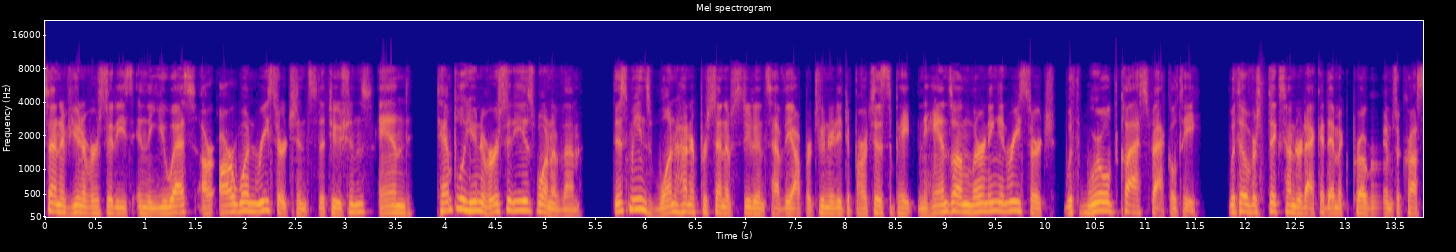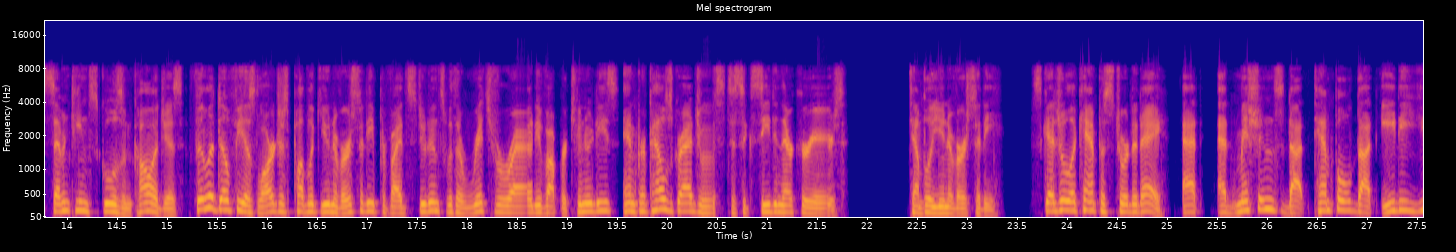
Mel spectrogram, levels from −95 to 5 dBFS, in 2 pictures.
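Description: The speech clip has five bursts of packet loss, at 12.13, 13.27, 18.49, 20.36 and 21.49 s. At each one about 60 ms of audio is lost. The receiver covers the gap by extending the last sound for roughly 95 to 107 ms and fading it, so voiced sounds turn into a brief held buzz and other sounds into a decaying hiss. On a spectrogram this shows as flat, unchanging harmonic lines or smeared noise that weakens toward the gap's end. The speech then resumes with a jump, and each burst adds about 35 to 47 ms of delay.

Three jitter buffer speed-ups follow as the receiver works that delay back down. They run from 12.42 to 13.99 s, 18.63 to 19.12 s and 20.97 to 22.48 s. Short pitch-period pieces are removed repeatedly, so the speech runs about 5 to 6 percent fast at unchanged pitch and sounds slightly hurried. Roughly a tenth of a second, a few hundredths, and under a tenth are trimmed in those three stretches. 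On a spectrogram the harmonic spacing stays the same while syllables are compressed in time, and the waveform shows small cycle-length splices.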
